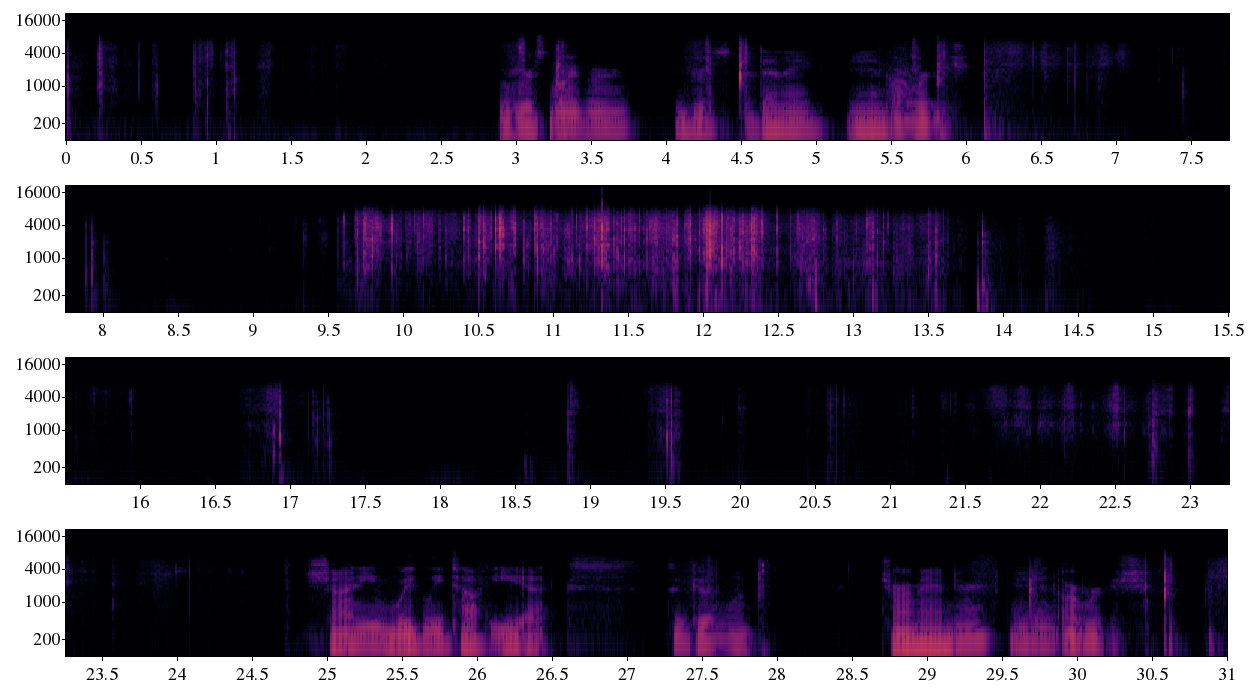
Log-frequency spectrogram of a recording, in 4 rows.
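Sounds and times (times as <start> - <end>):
cards ticking and rustling: 0.0 - 1.4, 9.3 - 13.9, 16.8 - 17.3, 19.4 - 24.4, 29.3 - 31.0
foil wrapper tearing and crinkling: 9.4 - 13.8.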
